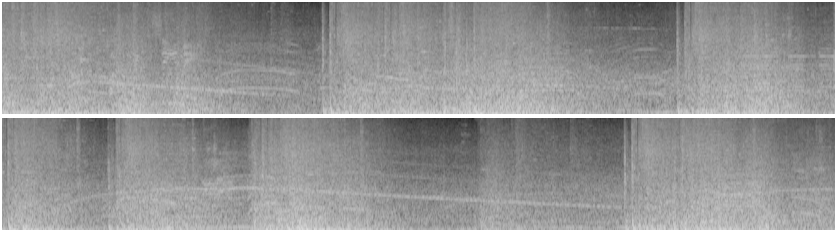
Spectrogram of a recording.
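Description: Cars crash into a bus with heavy metal thuds.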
